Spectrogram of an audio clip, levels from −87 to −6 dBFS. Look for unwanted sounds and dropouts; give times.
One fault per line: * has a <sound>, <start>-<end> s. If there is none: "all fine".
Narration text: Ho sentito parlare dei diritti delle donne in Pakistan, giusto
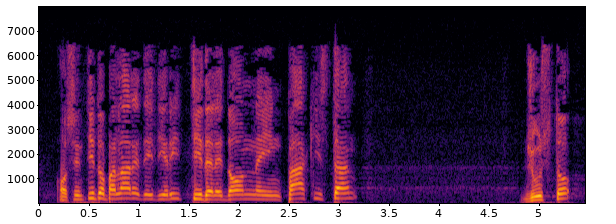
all fine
